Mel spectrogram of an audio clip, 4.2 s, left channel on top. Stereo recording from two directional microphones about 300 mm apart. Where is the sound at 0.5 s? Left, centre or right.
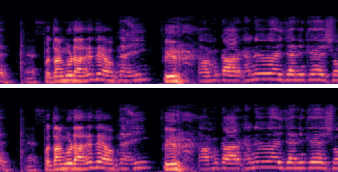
Centre.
